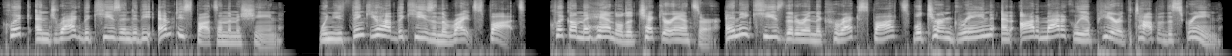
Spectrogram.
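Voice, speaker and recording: A woman's voice: a little high, very animated, a little fast, fairly bright tone, dry recording, studio quality. An actress playing a friendly, confident young woman who guides the player in a children's game, in a helpful, instructive manner. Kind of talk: scripted children's game voice acting.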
